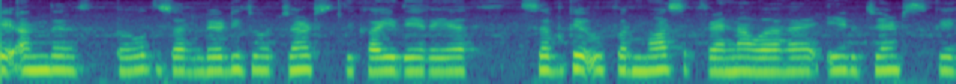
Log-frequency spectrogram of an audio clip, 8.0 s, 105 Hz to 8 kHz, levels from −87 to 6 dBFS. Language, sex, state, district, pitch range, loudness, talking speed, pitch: Hindi, female, Rajasthan, Bikaner, 210-225 Hz, -17 LUFS, 160 wpm, 215 Hz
